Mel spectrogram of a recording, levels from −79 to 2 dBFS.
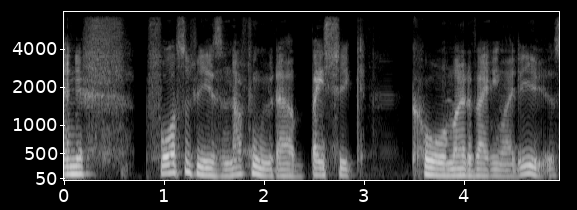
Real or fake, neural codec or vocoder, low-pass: fake; codec, 24 kHz, 0.9 kbps, WavTokenizer, medium music audio release; 7.2 kHz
